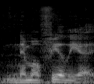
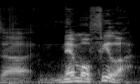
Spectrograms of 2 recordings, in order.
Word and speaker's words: Nemophila: It's not Nemophilia. It is Nemophila.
